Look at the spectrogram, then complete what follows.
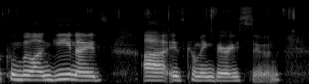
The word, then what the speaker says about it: Kumbalangi Nights: their movies definitely i'm cumbalan gee knights not g oh i said it wrong in my video kumbalangi nights uh is coming very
